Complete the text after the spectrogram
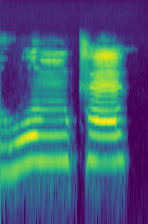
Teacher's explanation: Caranya ya, sebelum mim sukun itu ada ha dhamah ya. Monyongkan ha berdhamah, kemudian kembalikan ke makhraj awalnya mimnya ya. Seperti jadi hum, tidak membaca mim sukunnya pada saat posisi monyong hu ya, tapi kembali ke makhraj mimnya hum, kembali ya. · Lalu langsung ucapkan kafnya, tidak ditahan. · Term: izhar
